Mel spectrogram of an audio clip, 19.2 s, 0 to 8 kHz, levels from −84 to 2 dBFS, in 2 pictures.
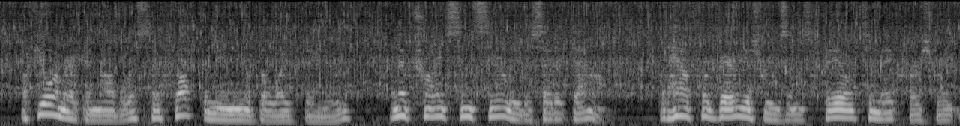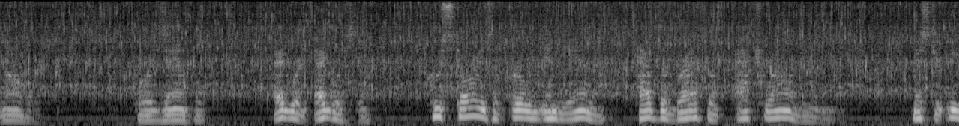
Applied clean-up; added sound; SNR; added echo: none; Stream; 11 dB; reverberation time 0.2 s.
